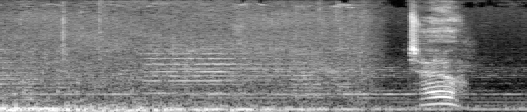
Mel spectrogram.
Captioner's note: car engines revving; car horns honking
